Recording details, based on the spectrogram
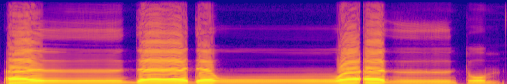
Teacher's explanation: Maka cara membacanya masukkan fathatainnya ke huruf waw dan ditahan. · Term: idgham bi gunnah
